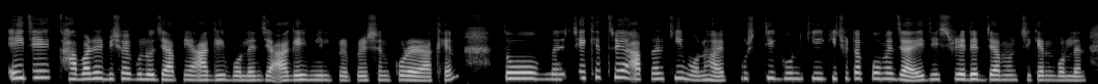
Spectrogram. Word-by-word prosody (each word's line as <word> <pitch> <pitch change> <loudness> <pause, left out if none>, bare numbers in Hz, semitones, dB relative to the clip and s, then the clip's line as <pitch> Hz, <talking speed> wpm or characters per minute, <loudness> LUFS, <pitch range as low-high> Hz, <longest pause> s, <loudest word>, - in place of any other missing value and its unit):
এই 300 - +5
যে 315 - +1 0.3
খাবারের 255 +2 +3
বিষয়গুলো 245 -2 -1
যে 225 - +3
আপনি 215 +2 -10 0.2
আগেই 215 +2 -1
বললেন 200 0 0
যে 200 - +1
আগেই 210 +3 +2
মিল 210 0 -3
প্রিপারেশন 195 +2 -4
করে 205 -2 +5
রাখেন 200 - -3 0.5
তো, 275 - +2 0.4
মে 240 - -2 0.2
সেক্ষেত্রে 330 +2 -2 0.2
আপনার 255 +1 -4
কী 290 - -2
মনে 200 +2 -3
হয় 190 0 +1
পুষ্টিগুণ 270 -1 -5
কী 270 - -3
কিছুটা 270 +1 -2
কমে 265 -1 0
যায়? 190 -4 +6
এই - - -1
যে 235 - -1
শ্রেডেড 240 -1 +4
যেমন 215 0 +2
চিকেন 205 0 -3
বললেন, 190 -1 -2
230 Hz, 175 wpm, -24 LUFS, 205-265 Hz, 0.5 s, যায়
